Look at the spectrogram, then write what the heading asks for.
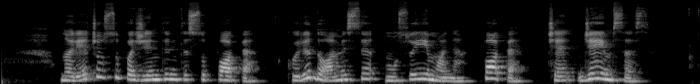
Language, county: Lithuanian, Alytus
